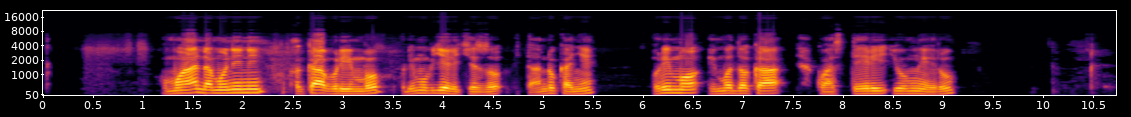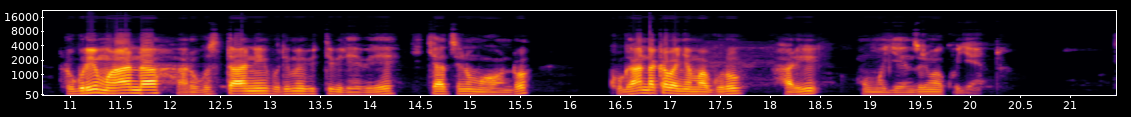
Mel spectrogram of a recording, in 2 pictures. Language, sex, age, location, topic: Kinyarwanda, male, 36-49, Kigali, government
